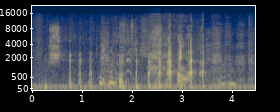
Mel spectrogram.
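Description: Indoors at a city budget and finance committee meeting, a duck quacks in a quick, bouncy series of calls mixed with soft chuckles and laughter.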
